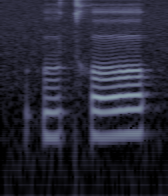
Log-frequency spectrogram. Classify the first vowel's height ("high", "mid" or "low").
high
